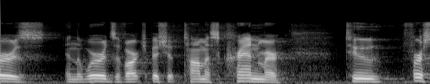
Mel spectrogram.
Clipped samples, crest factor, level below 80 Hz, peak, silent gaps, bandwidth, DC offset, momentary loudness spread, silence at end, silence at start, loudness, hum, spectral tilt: under 0.1%; 16 dB; -50 dBFS; -2 dBFS; none; 7.6 kHz; under 0.1%; 11 LU; 0 s; 0 s; -18 LUFS; none; -5.5 dB/octave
